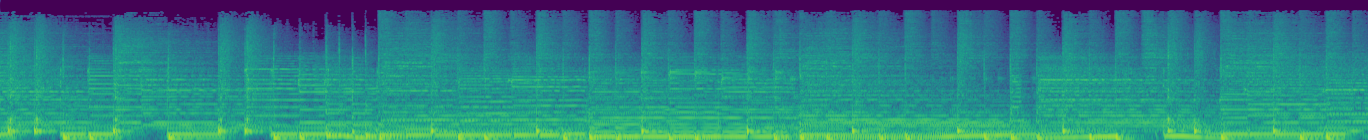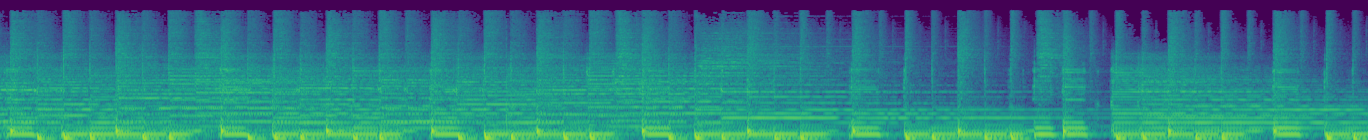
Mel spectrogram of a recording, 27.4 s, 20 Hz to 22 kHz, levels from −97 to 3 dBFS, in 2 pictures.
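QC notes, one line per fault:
7.18–7.20 s and 18.74–18.76 s, loud pop: two single sharp pops, each about 20 ms long, the first peaking around 5 dB above the surrounding sound and the second around 10 dB, with the sound continuing underneath. Each is likely a brief voltage step from a switch, plug or static discharge.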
